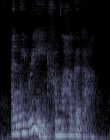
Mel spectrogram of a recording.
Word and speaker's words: haggadah: we read from the haggadah you can sometimes hear that pronounced haggadah it just depends on who's saying it i've heard it both ways we praise adonai our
